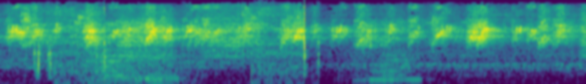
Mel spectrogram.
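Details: Many hungry common house martin chicks in a colony of thirty nests beg as parents feed them: a chorus of high, thin chirps and twitters bursting about every half second, with a low cow moo underneath.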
